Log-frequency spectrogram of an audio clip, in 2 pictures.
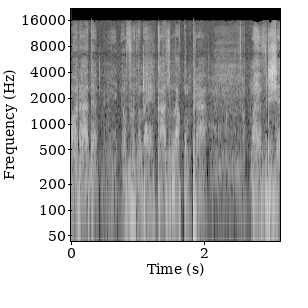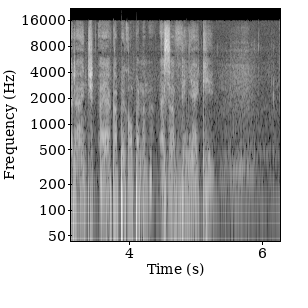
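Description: A young man speaks softly and closely into a microphone.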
